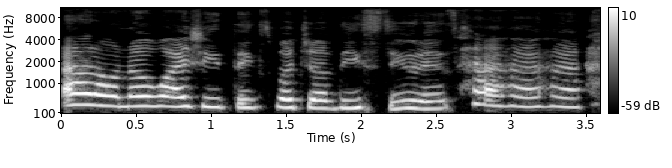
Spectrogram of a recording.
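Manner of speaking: high, mocking, laughing through the words. Retelling a woman's remark heard on a classroom recording, imitating her mocking laugh. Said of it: "she was laughing".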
